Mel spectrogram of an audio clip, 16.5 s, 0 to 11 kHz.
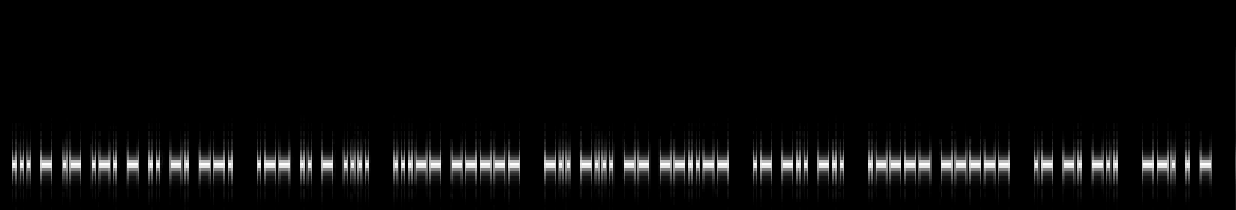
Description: Morse code, heard as a keyed tone, about 25 wpm, 600 Hz. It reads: STARTING WITH 30 DBM, ADD 10 AND GET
